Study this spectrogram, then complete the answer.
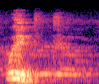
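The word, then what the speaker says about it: width: এটা কিন্তু ওয়াইড উচ্চারণে প্রথমে ও এসেছে এখানে উচ্চারণে প্রথমে রস ও আসবে অর্থাৎ এটাকে ইংরেজিতে বলি আমরা উইথ ঠিক আছে তাহলে ওয়াইড থেকে হবে উইথ নাউন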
